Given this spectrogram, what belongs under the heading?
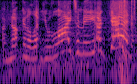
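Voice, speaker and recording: A woman's voice: big pitch swings, moderate pace. A woman playing a wounded, defiant teenage girl villain in a video game, speaking with raw emotion. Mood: furious, defiant. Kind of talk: dramatic video game voice acting. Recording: loud action noise and rumble behind.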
